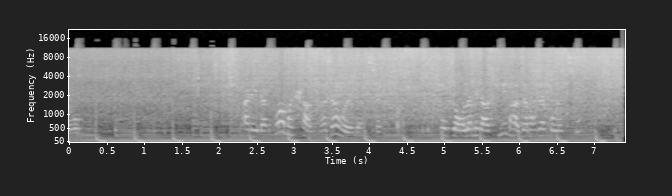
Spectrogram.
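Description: Leafy greens frying in a stainless steel pan, sizzling steadily as they are stirred and turned with a spatula. The sizzle grows louder about a second and a half in.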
